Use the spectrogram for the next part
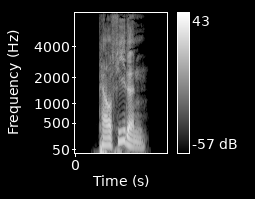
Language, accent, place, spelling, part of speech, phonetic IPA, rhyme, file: German, Germany, Berlin, perfiden, adjective, [pɛʁˈfiːdn̩], -iːdn̩, De-perfiden.ogg
- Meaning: inflection of perfide: 1. strong genitive masculine/neuter singular 2. weak/mixed genitive/dative all-gender singular 3. strong/weak/mixed accusative masculine singular 4. strong dative plural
